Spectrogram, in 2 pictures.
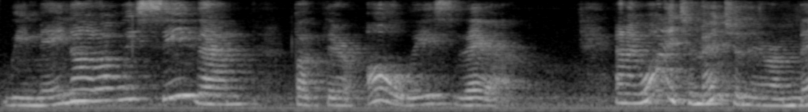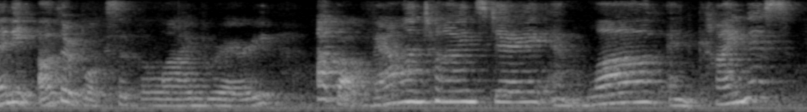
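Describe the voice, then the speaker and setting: A woman reading a picture book aloud for young children in an expressive, singsong storytime manner, often posing questions to her listeners. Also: on the high side, measured pace. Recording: roomy echo, faint background noise.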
